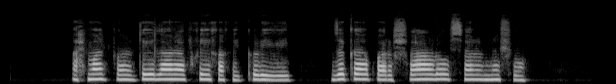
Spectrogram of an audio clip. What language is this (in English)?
Pashto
